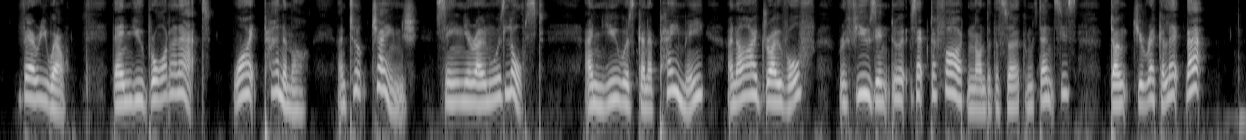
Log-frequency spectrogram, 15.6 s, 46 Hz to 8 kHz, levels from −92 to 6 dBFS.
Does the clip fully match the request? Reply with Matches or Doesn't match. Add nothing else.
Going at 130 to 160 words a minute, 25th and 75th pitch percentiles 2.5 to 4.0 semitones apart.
Doesn't match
